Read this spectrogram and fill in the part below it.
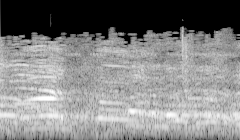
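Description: A crowd of local devotees gathered at a temple for water offerings, heard as a steady murmur of many overlapping voices, close and moderately loud throughout.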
